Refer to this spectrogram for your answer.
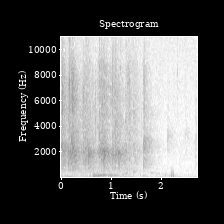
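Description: An audience claps steadily in a dense, crackling wash of applause that gradually thins toward the end, with a voice briefly calling out over it.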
